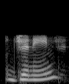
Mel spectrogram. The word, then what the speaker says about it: Jeanneen: Janine. – Can you spell it? – J-E-A-N-N-E-E-N. – You said J-E-A-N-N-E-E-N? – Correct.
